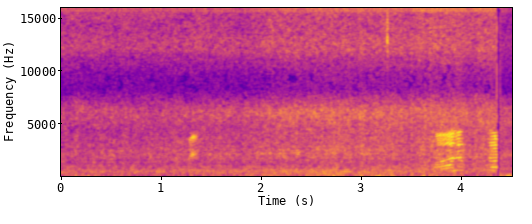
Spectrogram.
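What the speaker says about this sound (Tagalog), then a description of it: "Ngayon biglang lumakas na naman ang hangin." Steady roaring wind buffets the microphone over a constant wash of heavy surf, with a few faint high chirps near the end.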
